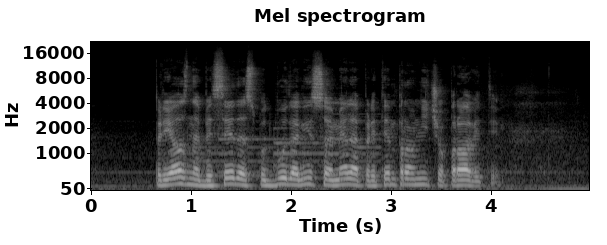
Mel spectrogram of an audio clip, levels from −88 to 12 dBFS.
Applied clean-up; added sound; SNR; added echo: none; Electric guitar; 20 dB; none.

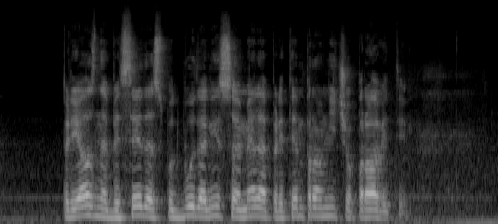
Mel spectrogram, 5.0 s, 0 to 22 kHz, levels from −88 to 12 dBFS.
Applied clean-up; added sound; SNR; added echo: none; none; none; none.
